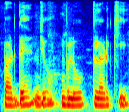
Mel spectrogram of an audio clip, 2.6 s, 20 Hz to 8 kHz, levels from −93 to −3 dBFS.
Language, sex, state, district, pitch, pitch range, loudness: Hindi, male, Bihar, Patna, 140 Hz, 140-150 Hz, -16 LUFS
